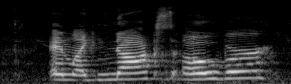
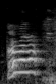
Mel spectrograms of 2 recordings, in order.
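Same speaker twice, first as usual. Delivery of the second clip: sharp surprised yelp; short scared cry; startled yelp; 13 semitones higher, 6 dB louder than usual. Real, not acted. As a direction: jump and yelp at a wasp. Sudden scare mid-sentence.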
